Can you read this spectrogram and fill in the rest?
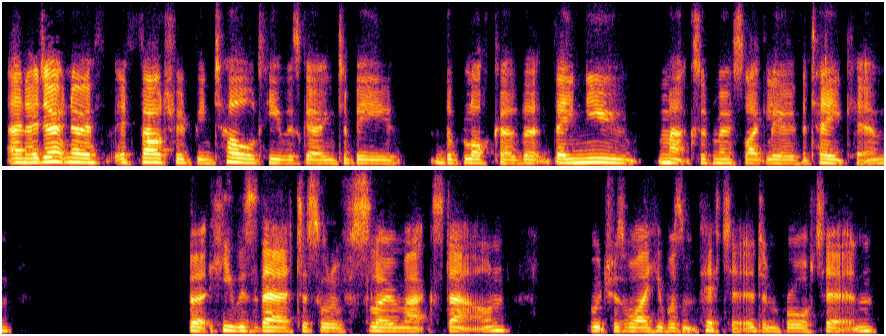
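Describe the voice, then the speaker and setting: Low-voiced woman, dull muffled audio. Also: fairly even intonation, normal speed, a bit bright, no echo. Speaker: podcast host. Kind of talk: casual motorsport race discussion.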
